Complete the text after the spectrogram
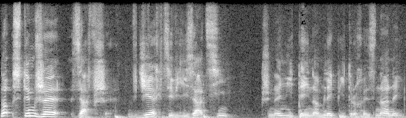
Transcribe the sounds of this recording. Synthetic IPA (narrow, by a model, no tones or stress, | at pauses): nɔst̪ɘmʐɛzafʂɛvd͡ʑejaxt̪sɨvʲilʲizat̪sʲji | pʂɘnajmɲejt̪ɛjnamlɛpʲejt̪ɾɔxɛznanɛj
